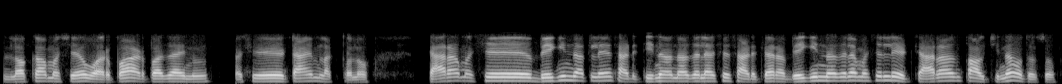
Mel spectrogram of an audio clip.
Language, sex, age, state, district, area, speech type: Goan Konkani, male, 45-60, Goa, Murmgao, rural, conversation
